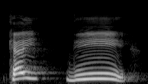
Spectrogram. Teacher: Долгота в размере двух огласовок касры.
